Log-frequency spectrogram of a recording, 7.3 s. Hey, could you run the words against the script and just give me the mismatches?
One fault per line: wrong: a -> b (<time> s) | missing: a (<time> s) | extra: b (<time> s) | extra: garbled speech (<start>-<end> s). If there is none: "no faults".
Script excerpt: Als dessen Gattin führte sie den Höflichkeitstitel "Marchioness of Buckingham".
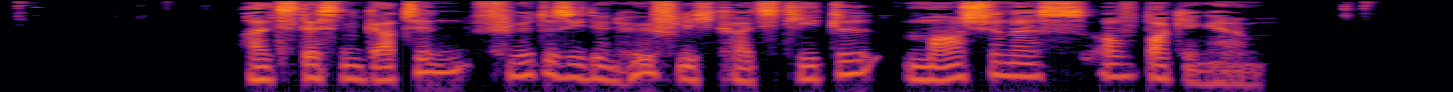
no faults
